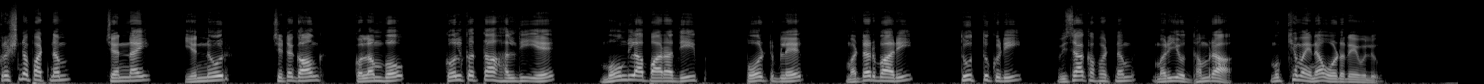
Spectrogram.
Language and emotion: Telugu, neutral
